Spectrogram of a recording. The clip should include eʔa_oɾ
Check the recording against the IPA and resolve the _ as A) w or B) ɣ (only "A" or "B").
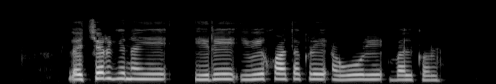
A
